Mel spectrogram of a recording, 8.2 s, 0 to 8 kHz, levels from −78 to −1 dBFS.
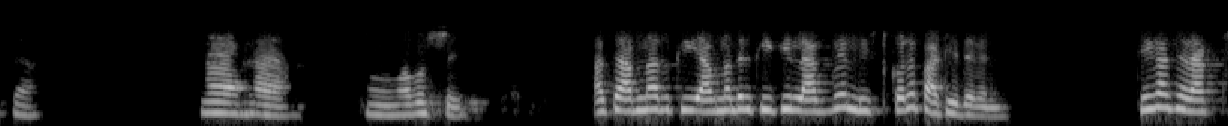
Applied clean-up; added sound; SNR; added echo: none; none; none; none.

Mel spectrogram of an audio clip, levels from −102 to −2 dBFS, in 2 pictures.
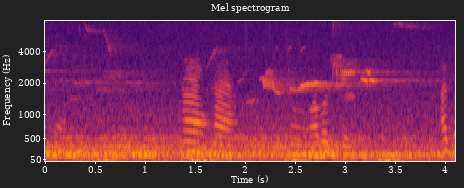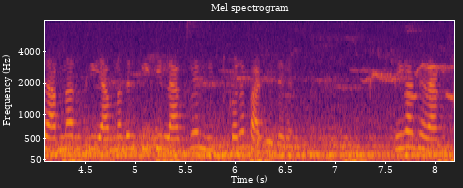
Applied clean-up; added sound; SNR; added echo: none; Chirp, tweet; -5 dB; none.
